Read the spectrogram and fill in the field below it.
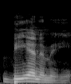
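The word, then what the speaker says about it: Bieniemy: Browns head coaching search list this is Eric B enemy and yes that is how you say his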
